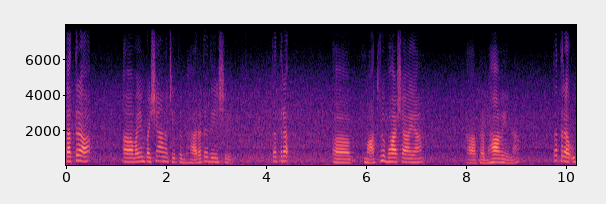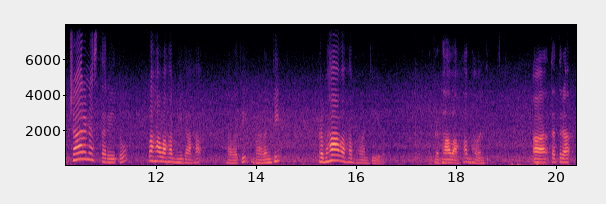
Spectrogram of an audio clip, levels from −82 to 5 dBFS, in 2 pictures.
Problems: constant background noise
